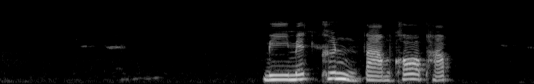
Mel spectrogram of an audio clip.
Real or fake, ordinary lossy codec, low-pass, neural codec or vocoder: real; none; none; none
